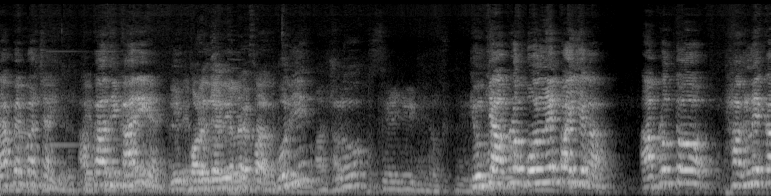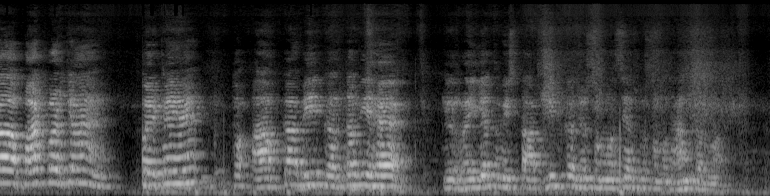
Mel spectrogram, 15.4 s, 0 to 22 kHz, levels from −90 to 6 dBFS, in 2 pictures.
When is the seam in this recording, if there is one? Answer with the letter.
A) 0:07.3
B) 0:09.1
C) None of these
B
